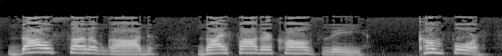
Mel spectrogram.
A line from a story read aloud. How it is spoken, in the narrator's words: the angel from heaven, with a voice that caused the earth to quake, cried out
